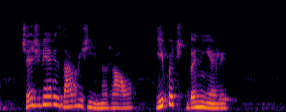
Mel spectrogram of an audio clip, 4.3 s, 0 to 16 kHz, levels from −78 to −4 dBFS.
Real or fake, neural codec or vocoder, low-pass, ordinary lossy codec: fake; codec, 16 kHz, 4 kbps, X-Codec, HuBERT features, trained on LibriSpeech; 7.2 kHz; Opus, 32 kbps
